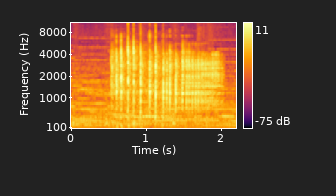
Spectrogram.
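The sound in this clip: Dice rattle across a table during a tabletop game roll, producing a rapid burst of many bright clicks and clatters that tumble over about a second and a half before settling.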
